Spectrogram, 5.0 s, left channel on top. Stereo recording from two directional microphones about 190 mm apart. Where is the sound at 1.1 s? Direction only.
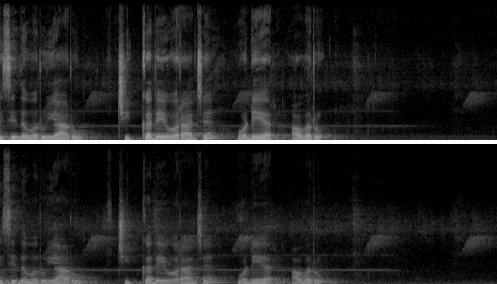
40° left (ahead or behind).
